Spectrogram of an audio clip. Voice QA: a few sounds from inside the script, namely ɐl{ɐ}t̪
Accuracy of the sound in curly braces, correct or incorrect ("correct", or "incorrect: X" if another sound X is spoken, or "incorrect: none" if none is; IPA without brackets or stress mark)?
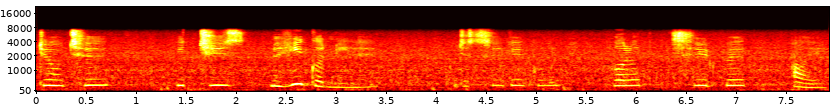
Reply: incorrect: ə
